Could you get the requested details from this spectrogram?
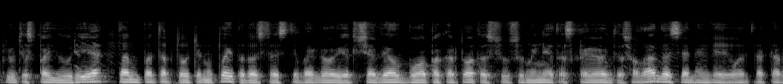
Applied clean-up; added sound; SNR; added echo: neural mask model DeepFilterNet 3.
